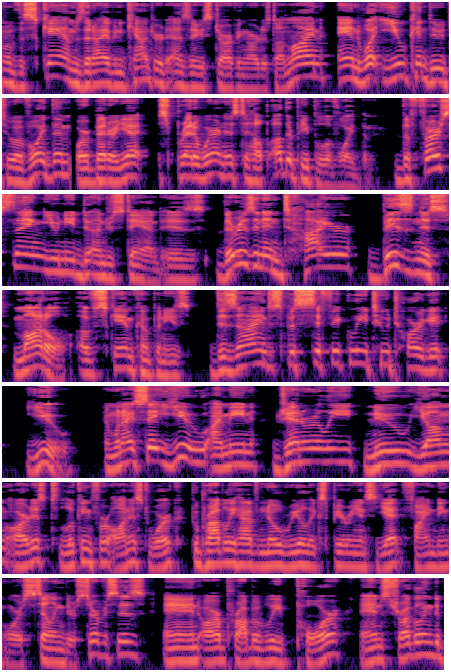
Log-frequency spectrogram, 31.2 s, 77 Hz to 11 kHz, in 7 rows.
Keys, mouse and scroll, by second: 4.0 click, 5.0 click, 9.6 click, 13.5 click, 16.9 click, 18.9 click, 24.9 click, 26.1 click, 27.4 click, 28.1 scroll down 2, 29.3 click, 30.5-31.2 scroll down 2.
